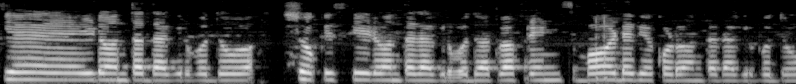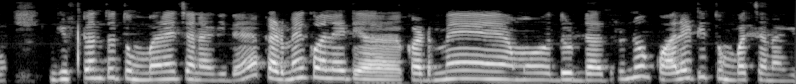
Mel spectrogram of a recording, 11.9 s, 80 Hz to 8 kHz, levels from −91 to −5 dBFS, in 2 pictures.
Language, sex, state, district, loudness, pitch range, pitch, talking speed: Kannada, female, Karnataka, Mysore, -21 LUFS, 220-260 Hz, 235 Hz, 95 wpm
